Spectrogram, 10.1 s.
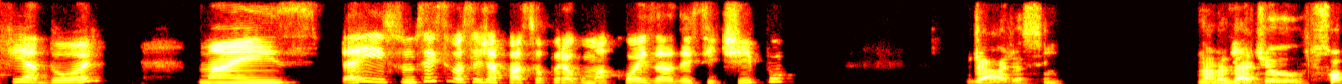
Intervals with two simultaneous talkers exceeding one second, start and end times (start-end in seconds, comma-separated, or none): none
